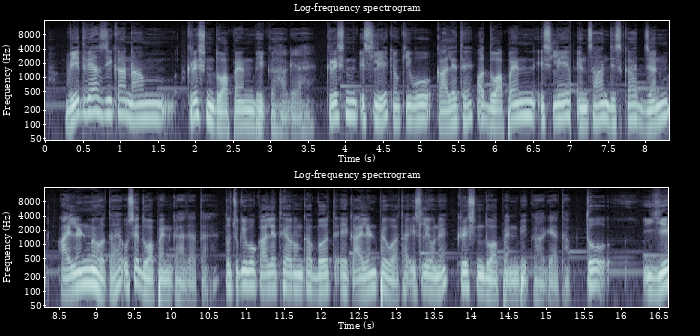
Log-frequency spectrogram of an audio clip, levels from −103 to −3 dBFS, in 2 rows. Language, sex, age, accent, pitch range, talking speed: Hindi, male, 40-59, native, 90-120 Hz, 195 wpm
